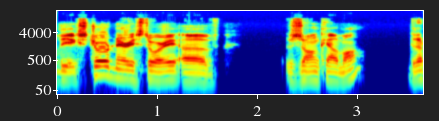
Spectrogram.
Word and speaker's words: Calment: You told the extraordinary story of Jean Calment. Did I pronounce that right?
